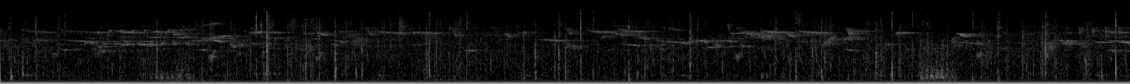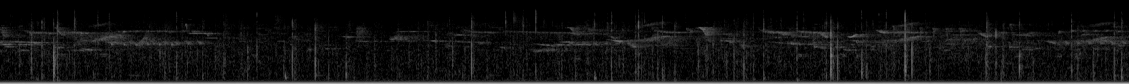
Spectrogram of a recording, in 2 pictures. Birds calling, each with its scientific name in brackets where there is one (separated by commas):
Apapane (Himatione sanguinea), Iiwi (Drepanis coccinea)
